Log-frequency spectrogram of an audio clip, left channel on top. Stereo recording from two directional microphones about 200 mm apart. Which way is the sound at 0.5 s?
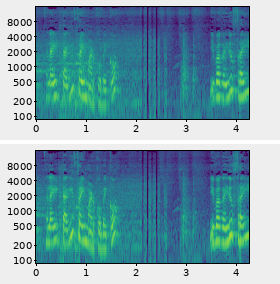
45° right (ahead or behind).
